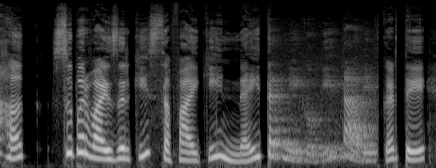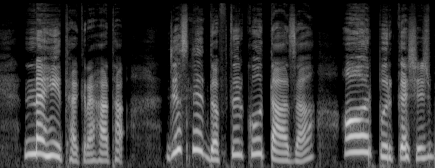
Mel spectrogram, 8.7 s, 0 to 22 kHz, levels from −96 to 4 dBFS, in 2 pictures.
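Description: Switch to a distant microphone, 2.71–3.78 s in this speech clip, after "کی نئی" and before "کرتے نہیں تھک رہا": the sound turns suddenly hollow and roomy, about 10 dB quieter, with more background noise, about 25 dB below the speech. The likely cause is the close microphone dropping out.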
